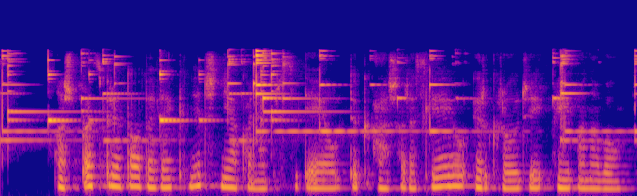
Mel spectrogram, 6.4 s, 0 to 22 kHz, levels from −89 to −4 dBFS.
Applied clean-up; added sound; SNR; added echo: none; Wind chime; -1 dB; reverberation time 0.6 s.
